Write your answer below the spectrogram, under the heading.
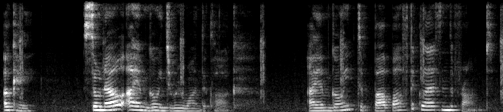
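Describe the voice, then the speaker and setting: Steampunk clock repairer , played by a woman: female, patient, secretive, slightly high bright voice, faint noise behind, audio roleplay. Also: normal speed. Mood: patient, focused. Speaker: amateur voice actor. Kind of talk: audio roleplay, speaking to the listener.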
